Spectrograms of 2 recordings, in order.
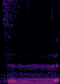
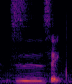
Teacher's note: So it's a very like TZ kind of sound, 紫, and a bit nasal, 紫, you know, 紫色. So it's a very low tone, definitely, and it's a straight low tone.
